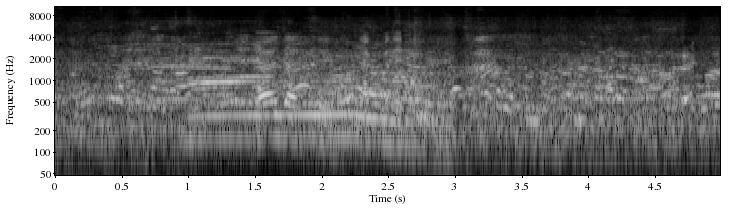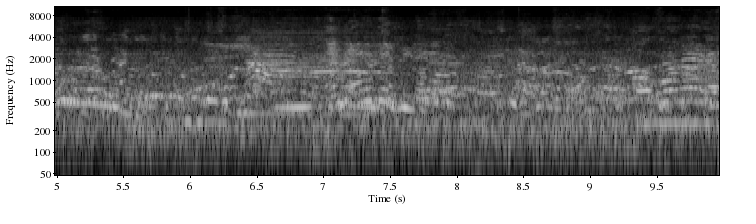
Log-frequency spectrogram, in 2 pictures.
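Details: Improved-breed dairy cows with calves at Aftabganj market, Dinajpur, Bangladesh, April 2024: two or three brief low moos early on and another around the seventh second, half buried in steady crowd talk and market bustle.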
